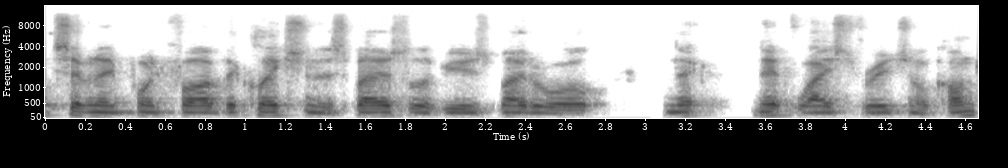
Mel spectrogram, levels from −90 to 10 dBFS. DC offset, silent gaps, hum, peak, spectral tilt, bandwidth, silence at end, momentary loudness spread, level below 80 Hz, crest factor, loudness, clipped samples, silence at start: under 0.1%; 3.02-3.09 s; none; -8 dBFS; -5.5 dB/octave; 11.5 kHz; 0 s; 7 LU; -72 dBFS; 16 dB; -25 LUFS; under 0.1%; 0 s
